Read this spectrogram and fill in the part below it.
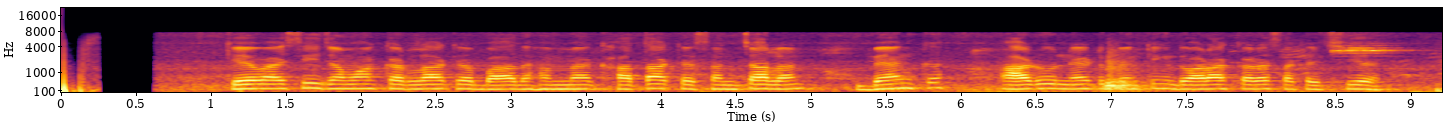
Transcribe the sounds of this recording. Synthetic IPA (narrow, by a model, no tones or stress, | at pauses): keʋajsid͡ʒəmakəɾlakebad̪ɦəmːekʰat̪akesəɲt͡ʃalən | bɛ̃ŋk | aɾuneʈbɛ̃ŋkɪ̃ŋɡd̪waɾakəɾɛsəkɛt͡ʃʰie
